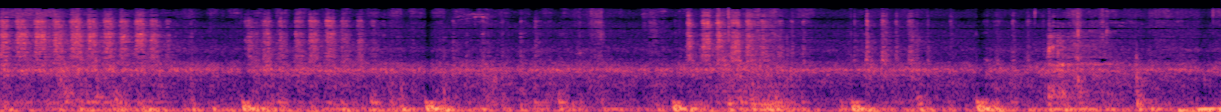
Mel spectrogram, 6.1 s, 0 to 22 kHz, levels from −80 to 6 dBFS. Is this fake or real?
fake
